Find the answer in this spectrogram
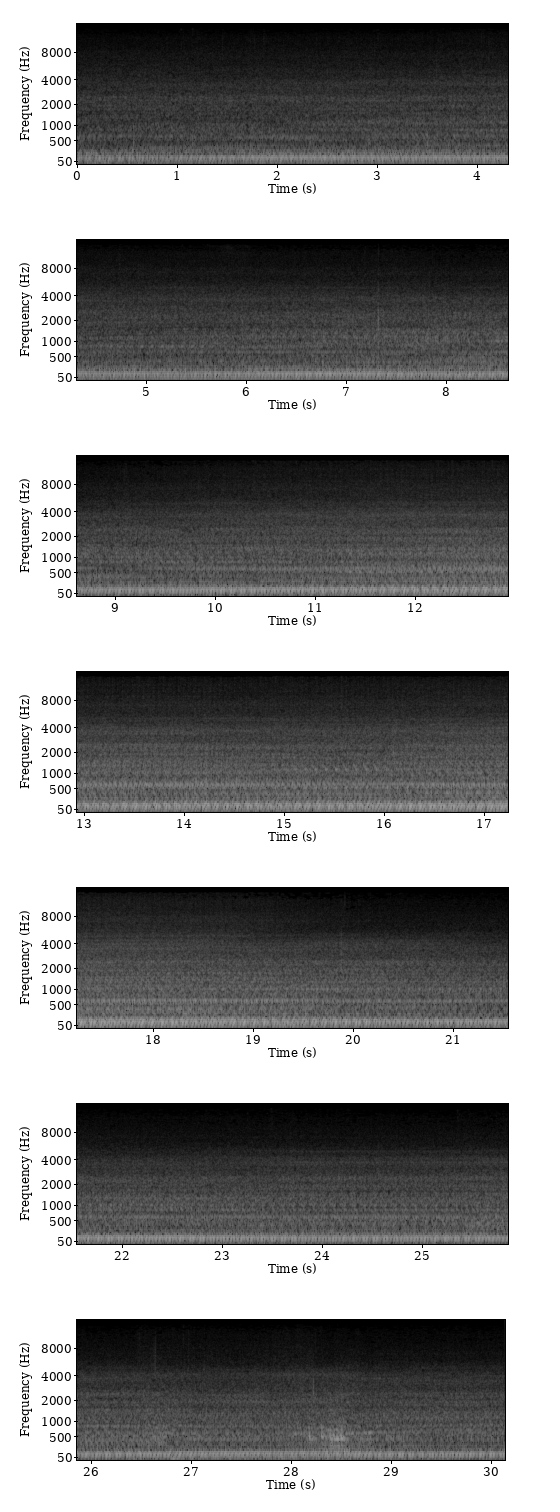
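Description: Farm tractor's engine idling steadily, growing louder toward the middle and easing back. A brief faint sound is heard near the end.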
